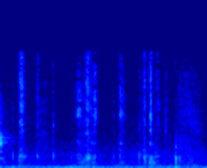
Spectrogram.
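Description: Marker pen writing on paper: a run of faint, short pen strokes.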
